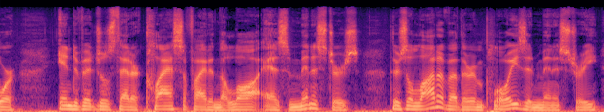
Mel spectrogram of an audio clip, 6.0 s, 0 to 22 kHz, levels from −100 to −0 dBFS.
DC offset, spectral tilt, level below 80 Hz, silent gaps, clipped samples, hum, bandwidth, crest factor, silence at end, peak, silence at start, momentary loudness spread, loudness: under 0.1%; -4.5 dB/octave; -34 dBFS; none; under 0.1%; none; 17 kHz; 12 dB; 0 s; -6 dBFS; 0 s; 4 LU; -19 LUFS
